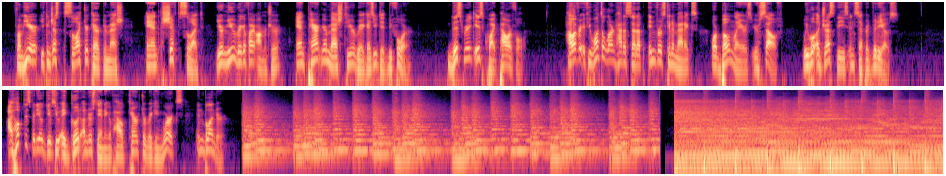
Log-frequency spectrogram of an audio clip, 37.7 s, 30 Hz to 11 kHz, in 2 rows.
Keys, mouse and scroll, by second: 0.2 click, 1.2 scroll up 1, 1.8 click, 2.3 scroll up 2, 3.2 shift+click, 4.2-4.8 scroll down 3, 5.2 ctrl+p, 7.6 click, 8.4 ctrl+Tab, 8.6 click, 8.9 middle click, 9.3 g, 10.2 middle click, 10.3 scroll up 1, 10.4 ctrl+Tab, 10.5 click, 10.7 shift+click, 11.0 ctrl+p, 11.4 click, 11.6 ctrl+Tab, 11.7 middle click, 11.8-17.2 typing, 12.5 click, 13.0 click, 13.5 click, 13.6 click, 14.1 click, 14.9 click, 15.5 click, 16.1 click, 17.0 scroll down 1, 17.9 click, 17.9 scroll up 2, 18.3 middle click, 18.6 click, 18.7-20.2 typing, 19.0 click, 20.4 scroll down 3, 20.4 shift+middle click, 20.6 scroll up 1, 20.7 shift+middle click, 20.8 click, 20.9 alt+r, 21.1 click, 21.2 alt+r, 21.8 r, 22.0 r, 22.3 middle click, 22.5 shift+middle click, 22.6 middle click.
